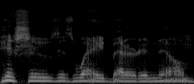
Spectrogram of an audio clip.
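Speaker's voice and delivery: put-on drunk voice. Retelling what the speaker's partner said to Mike Wallace, imitating a drunk voice. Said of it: "in her best drunk voice and was like".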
